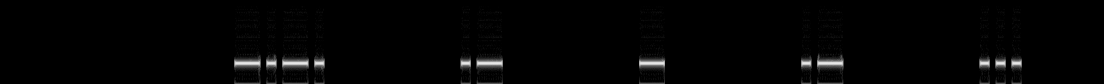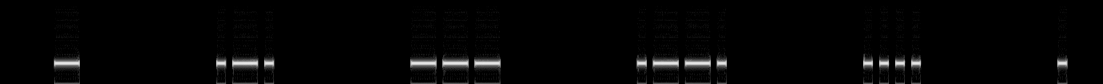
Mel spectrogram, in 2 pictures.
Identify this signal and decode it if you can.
Morse code, heard as a keyed tone, about 15 wpm, spaced as for 5 wpm, 1000 Hz. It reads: CATASTROPHE
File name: qotdfiles / 5wpm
